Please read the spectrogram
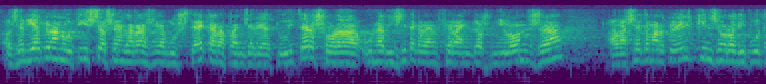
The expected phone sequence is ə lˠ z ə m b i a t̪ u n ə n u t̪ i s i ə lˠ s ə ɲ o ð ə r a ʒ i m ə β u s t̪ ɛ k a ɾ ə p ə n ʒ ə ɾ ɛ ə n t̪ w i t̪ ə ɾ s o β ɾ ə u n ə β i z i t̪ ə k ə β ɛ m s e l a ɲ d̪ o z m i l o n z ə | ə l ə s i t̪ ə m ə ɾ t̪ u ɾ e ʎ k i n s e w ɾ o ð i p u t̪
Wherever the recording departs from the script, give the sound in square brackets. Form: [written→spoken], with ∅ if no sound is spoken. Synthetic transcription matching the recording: ə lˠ z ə m b i a t̪ u n ə n u t̪ i s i ə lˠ s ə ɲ o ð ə r a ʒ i [m→∅] ə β u s t̪ ɛ k a ɾ ə p ə n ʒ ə ɾ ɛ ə [n→∅] t̪ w i t̪ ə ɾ s o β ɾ ə u n ə β i z i t̪ ə k ə β ɛ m [s→f] e l a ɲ d̪ o z m i l o n z ə | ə l ə s [i→ɛ] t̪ ə m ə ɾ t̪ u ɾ e ʎ k i n [s→z] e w ɾ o ð i p u t̪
